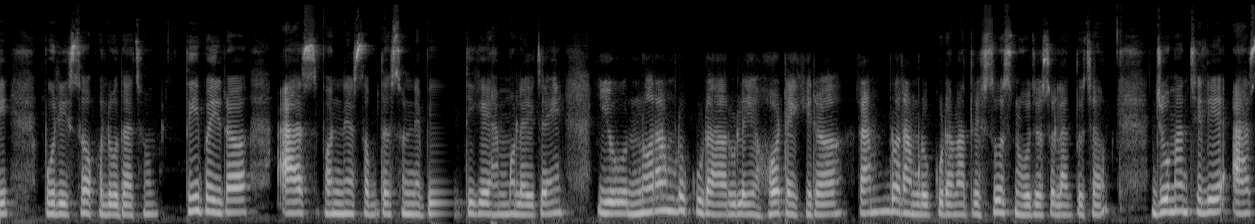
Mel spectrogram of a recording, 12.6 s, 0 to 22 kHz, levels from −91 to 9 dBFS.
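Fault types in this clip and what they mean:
Call audio freeze: From 4.31 to 4.57 s the last sound is stretched into a fading buzz for about 0.23 s, likely because delayed packets drained the jitter buffer. The speech then resumes where it stopped. Unlike packet loss, nothing is dropped; a gap is inserted.
Short concealed packet loss: At 4.90 and about 5.03 s, roughly 40 ms of audio each time never arrives. It is patched with a brief synthetic continuation that blends back in, heard as a quick smear. Unlike the freeze, real audio is lost here and the fill lasts only hundredths of a second.
Jitter buffer slow-down: From 5.07 to 5.49 s the receiver repeats tiny pitch-period slices, adding about 55 ms and running the speech at 88% speed. Pitch stays unchanged, so the sounds are drawn out. A freeze, by contrast, stops the audio outright instead of stretching it evenly.
Call bitrate drop: From 5.27 to 10.28 s the speech turns coarse and watery. 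The top end is cut from 20 kHz down to 8 kHz for about 3.5 s at the worst point, which fits a fall from 48 to 12 kbps. Timing and pitch are untouched; only the tone quality degrades.
Jitter buffer speed-up: From 9.75 to 11.06 s the receiver trims small pitch-period pieces, about 150 ms in total, running the speech at 111%. From 11.49 to 12.41 s it trims about 50 ms more at 105%. Pitch holds steady, so the speech sounds hurried. This is the opposite of the earlier slow-down.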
